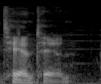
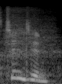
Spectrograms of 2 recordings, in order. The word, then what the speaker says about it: Tintin: It's pronounced, I think, Tantan. – Oh. – But I say Tintin. – It's Tintin.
